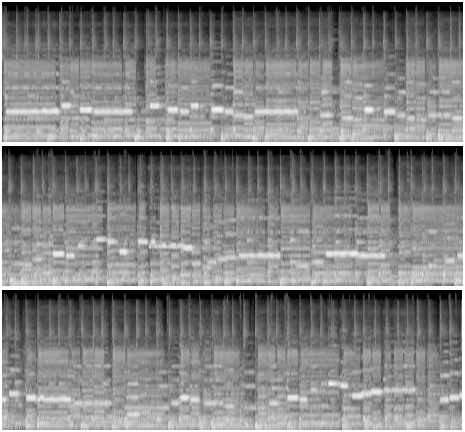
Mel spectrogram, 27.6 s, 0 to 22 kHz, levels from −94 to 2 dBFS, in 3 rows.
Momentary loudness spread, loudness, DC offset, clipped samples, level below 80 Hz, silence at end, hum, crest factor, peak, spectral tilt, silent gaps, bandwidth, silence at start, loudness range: 6 LU; -14 LUFS; under 0.1%; under 0.1%; -46 dBFS; 0 s; none; 12 dB; 0 dBFS; -5 dB/octave; none; 16.5 kHz; 0 s; 2 LU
